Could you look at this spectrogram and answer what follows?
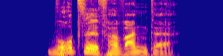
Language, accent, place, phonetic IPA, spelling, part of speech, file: German, Germany, Berlin, [ˈvʊʁt͡sl̩fɛɐ̯ˌvantə], wurzelverwandte, adjective, De-wurzelverwandte.ogg
- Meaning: inflection of wurzelverwandt: 1. strong/mixed nominative/accusative feminine singular 2. strong nominative/accusative plural 3. weak nominative all-gender singular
